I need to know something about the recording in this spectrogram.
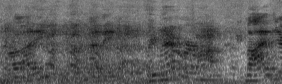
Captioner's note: audience laughs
